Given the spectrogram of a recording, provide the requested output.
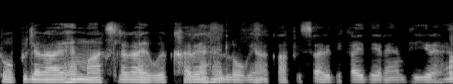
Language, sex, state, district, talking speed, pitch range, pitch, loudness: Hindi, male, Bihar, Muzaffarpur, 240 wpm, 105-115 Hz, 110 Hz, -18 LUFS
